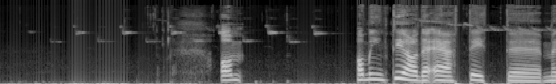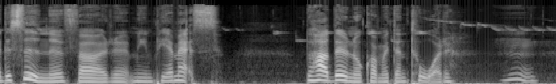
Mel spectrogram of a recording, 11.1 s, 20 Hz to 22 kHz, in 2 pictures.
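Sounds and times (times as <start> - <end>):
birds chirping outdoors: 0.4 - 11.1
speech: 2.2 - 2.6, 3.6 - 7.8, 8.6 - 11.0
brief human vocal sound: 10.6 - 11.0.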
